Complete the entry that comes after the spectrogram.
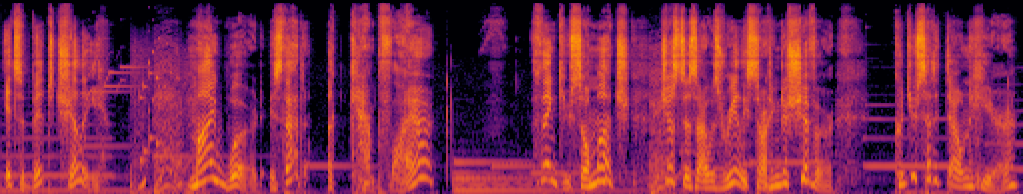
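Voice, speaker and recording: Man putting on a kindly old professor creature, lively and bright. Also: high-pitched, a little slow, soft background music, heavily acted. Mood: shivering, grateful. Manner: folksy, avuncular exclamations and phrasing. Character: kindly old professor, a tangly vine creature, warm-hearted. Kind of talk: video game character voicing.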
